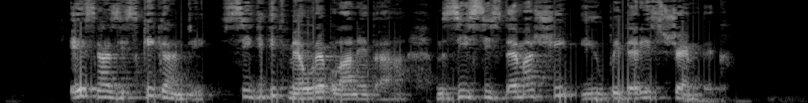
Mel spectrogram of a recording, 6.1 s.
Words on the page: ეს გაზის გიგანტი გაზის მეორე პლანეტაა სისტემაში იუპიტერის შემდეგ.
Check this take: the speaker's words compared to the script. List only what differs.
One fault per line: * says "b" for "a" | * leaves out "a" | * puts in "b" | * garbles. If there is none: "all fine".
* says "სიდიდით" for "გაზის"
* puts in "მზის"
